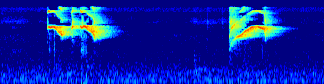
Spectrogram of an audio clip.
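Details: Female plain sunbird calling to coax a silent male into song: two separate high, thin phrases, the first a quick double chirp and the second a sweeping rising-then-falling note.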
